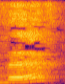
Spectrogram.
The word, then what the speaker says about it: verre: Quelques está en el plural porque hay varios vasos y hay plusieurs verres, donc c'est au pluriel. Quelques verres et quelques tasses. Verre, no se pronuncia la E y la S es del plural.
